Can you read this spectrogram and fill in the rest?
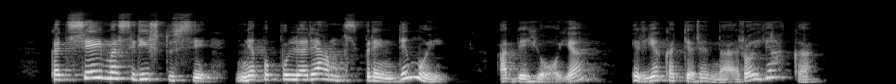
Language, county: Lithuanian, Tauragė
